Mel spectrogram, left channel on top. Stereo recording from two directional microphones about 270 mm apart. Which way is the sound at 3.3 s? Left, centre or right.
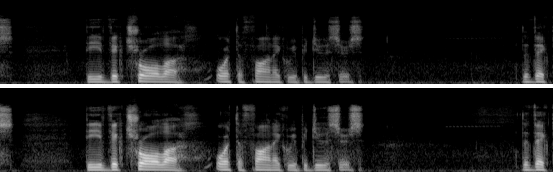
Right.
